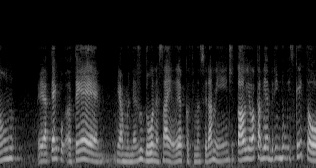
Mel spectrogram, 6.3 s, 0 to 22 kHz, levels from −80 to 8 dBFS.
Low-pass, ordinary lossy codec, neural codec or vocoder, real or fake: 7.2 kHz; Opus, 64 kbps; codec, 16 kHz, 1.1 kbps, Voila-Tokenizer; fake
